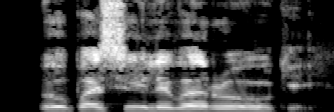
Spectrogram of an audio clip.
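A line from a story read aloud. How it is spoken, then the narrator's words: Smirking grunt. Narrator (Russian): хмыкнул Фрошер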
